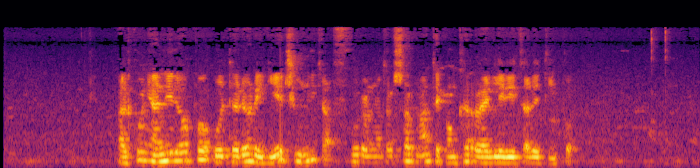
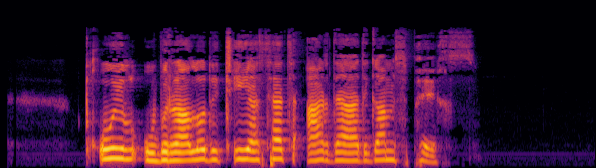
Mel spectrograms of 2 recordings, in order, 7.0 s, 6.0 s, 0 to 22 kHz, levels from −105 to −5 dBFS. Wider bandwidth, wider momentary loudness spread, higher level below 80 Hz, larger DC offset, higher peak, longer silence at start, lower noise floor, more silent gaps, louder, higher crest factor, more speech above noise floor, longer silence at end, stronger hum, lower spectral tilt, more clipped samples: about the same, 11.5 kHz vs 10.5 kHz; second, 11 LU vs 14 LU; first, -52 dBFS vs -68 dBFS; neither; first, -2 dBFS vs -6 dBFS; first, 1.2 s vs 0.85 s; second, -50 dBFS vs -85 dBFS; neither; first, -18 LUFS vs -23 LUFS; about the same, 18 dB vs 20 dB; second, 32 dB vs 62 dB; second, 1.25 s vs 1.6 s; neither; about the same, -6 dB/octave vs -6 dB/octave; neither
